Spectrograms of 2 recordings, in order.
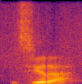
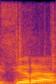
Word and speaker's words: зира: Обязательно ударение ставьте на последний слог, когда вы пойдете на рынок. Если вы скажете не зира, а зира, то, скорее всего, продавцы угадают, что вы ничего не понимаете в этой специи и продадут вам корм для канареек.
